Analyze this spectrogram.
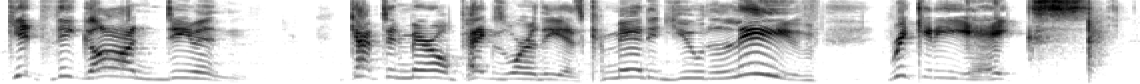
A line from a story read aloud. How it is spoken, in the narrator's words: he'll yell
